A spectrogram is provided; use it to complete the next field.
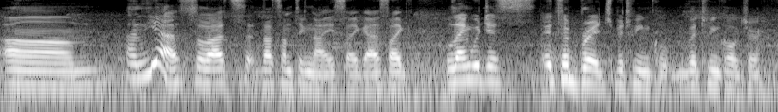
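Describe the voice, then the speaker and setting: A man with a Spanish accent speaks at a fairly high pitch over noticeable background noise. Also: ordinary pitch variation, moderate pace. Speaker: interviewee. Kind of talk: street interview. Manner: hesitant, many fillers.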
